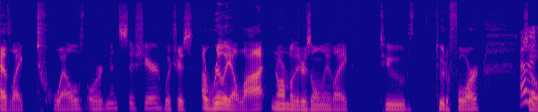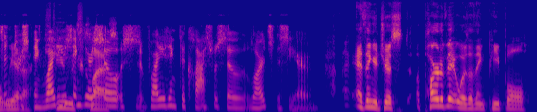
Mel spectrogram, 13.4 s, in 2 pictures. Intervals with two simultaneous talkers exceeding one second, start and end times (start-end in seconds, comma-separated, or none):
6.5-8.2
